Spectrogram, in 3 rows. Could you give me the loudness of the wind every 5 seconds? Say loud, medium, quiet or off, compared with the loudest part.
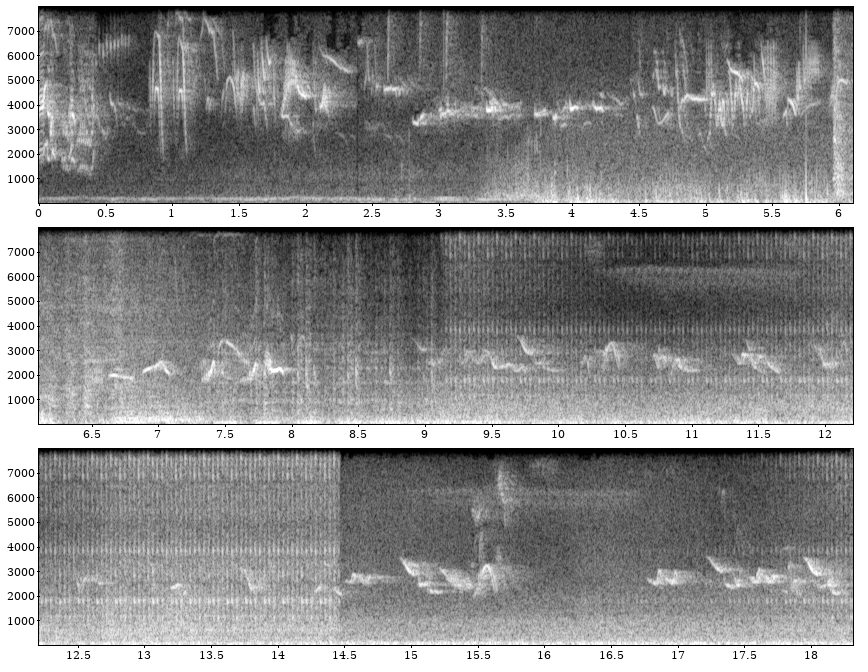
loud, loud, loud, medium.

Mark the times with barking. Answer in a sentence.
You can't hear the barking here.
